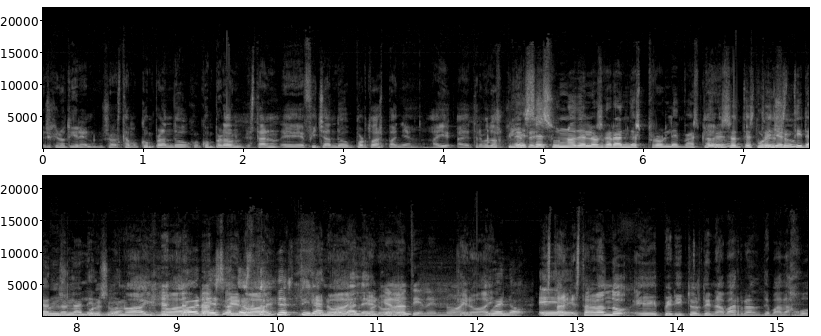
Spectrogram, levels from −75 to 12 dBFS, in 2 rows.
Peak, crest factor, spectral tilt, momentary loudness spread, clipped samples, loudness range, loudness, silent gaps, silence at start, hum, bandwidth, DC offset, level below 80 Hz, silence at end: 0 dBFS; 14 dB; -5.5 dB/octave; 14 LU; under 0.1%; 11 LU; -15 LUFS; none; 0 s; none; 16 kHz; under 0.1%; -42 dBFS; 0 s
